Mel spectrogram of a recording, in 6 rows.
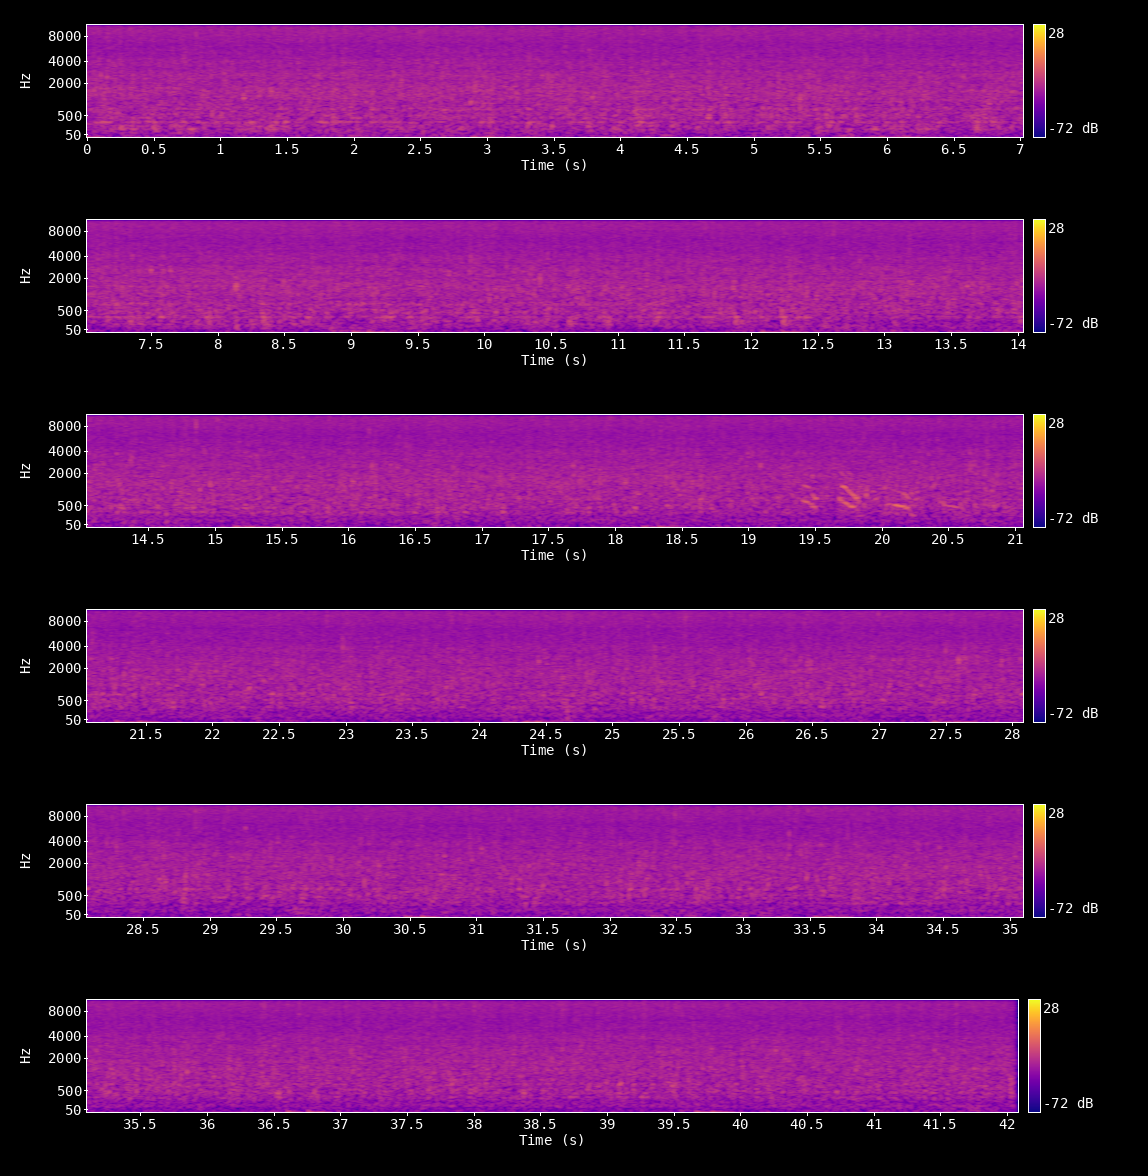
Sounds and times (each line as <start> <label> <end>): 0.0 Waterfall 42.0
19.4 sheep dog 20.9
